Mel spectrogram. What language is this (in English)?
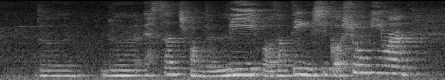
English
